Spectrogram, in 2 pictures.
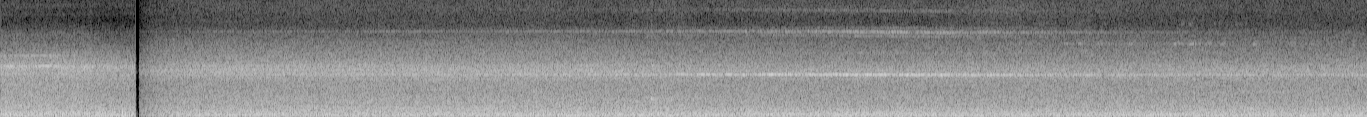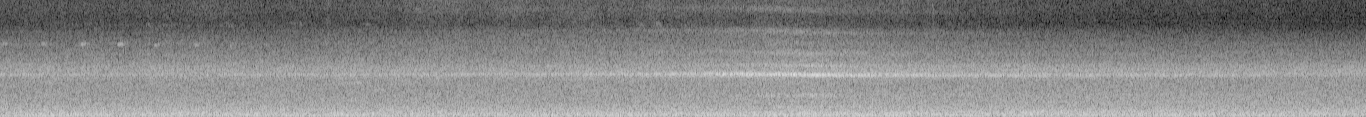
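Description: Stadler FLIRT electric multiple unit pulling out of the platform and running past, a steady rolling rumble with a thin high squeal or whine held through it that swells briefly past twenty seconds in. The sound drops out sharply for a moment about a second in.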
